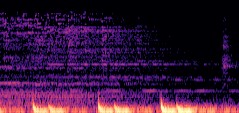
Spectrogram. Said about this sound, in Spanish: Pero durante varios minutos el corazón siguió latiendo con un sonido ahogado. Claro que no me preocupaba, pues nadie podría escucharlo a través de las paredes.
